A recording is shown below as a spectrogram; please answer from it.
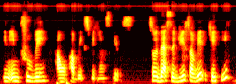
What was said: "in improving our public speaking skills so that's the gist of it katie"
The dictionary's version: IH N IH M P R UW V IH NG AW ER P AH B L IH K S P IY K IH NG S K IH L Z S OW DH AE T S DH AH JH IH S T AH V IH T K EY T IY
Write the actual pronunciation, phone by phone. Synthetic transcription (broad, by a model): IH N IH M P R UW V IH NG AW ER P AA B L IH K S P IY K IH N S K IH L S S OW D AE T S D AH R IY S AH V IH T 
